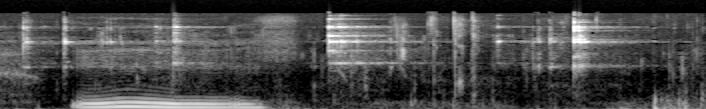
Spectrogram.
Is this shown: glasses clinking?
yes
